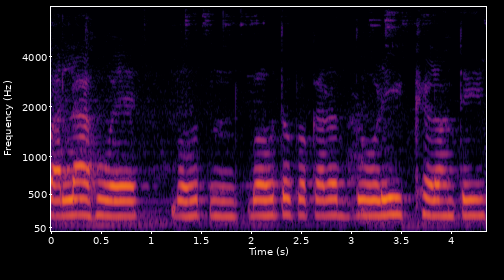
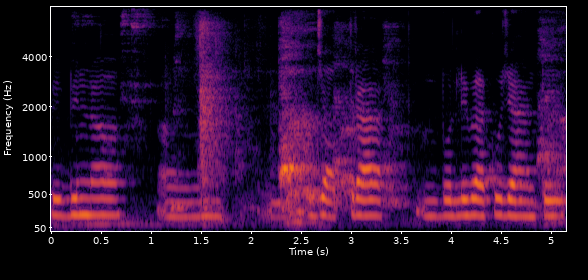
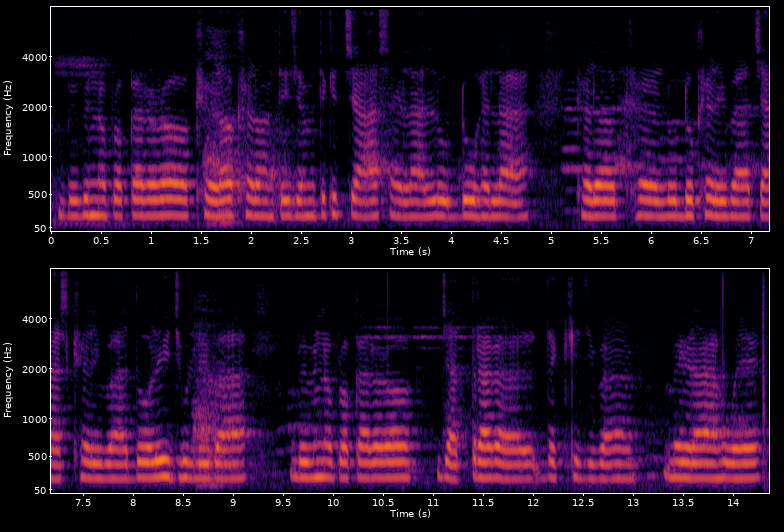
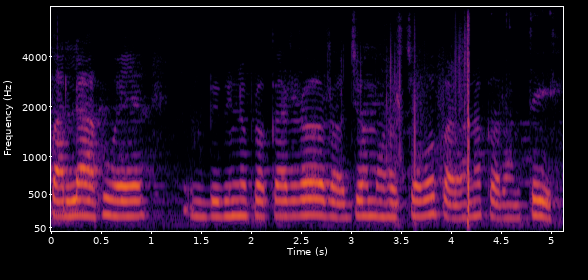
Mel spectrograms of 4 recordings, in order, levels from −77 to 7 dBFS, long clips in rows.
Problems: constant background noise, continuous background conversations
